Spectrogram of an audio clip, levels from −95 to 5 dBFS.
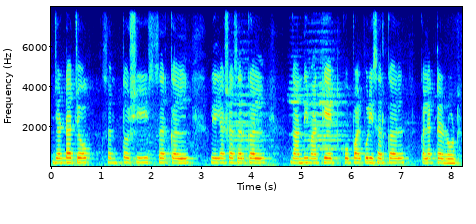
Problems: constant background noise, echo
